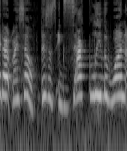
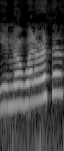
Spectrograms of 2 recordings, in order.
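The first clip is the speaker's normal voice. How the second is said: put-on sloppy, slurred drunk voice; 4 semitones lower, 5 dB quieter than usual. Narrator reading Ford's words to Arthur, in Ford's drunken slur. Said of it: "Ford slurred".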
